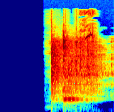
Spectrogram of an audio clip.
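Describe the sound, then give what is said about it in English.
After a brief silence, dice clatter sharply onto a hard surface, a quick burst of bright rattling clicks that rings on briefly and fades, with no voices. “Roll that dice.”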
